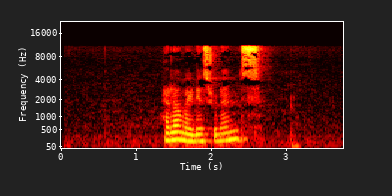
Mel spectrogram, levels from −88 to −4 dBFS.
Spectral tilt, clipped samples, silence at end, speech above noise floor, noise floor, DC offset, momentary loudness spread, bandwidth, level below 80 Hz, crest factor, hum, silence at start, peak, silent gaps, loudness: -2.5 dB/octave; under 0.1%; 1.05 s; 40 dB; -61 dBFS; under 0.1%; 15 LU; 12 kHz; -60 dBFS; 24 dB; none; 1.35 s; -2 dBFS; none; -18 LUFS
